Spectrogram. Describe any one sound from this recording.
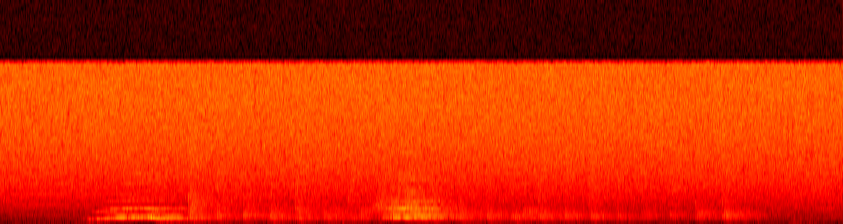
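A piano plays a few soft notes that ring out in a large echoing hall.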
